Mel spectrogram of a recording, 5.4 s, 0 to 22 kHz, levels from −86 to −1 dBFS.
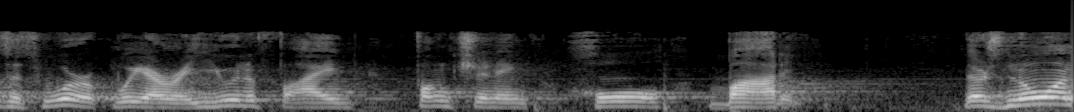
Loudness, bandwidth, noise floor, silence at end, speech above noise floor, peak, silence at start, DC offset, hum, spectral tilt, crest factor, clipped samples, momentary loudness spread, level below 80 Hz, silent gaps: -28 LUFS; 8 kHz; -58 dBFS; 0 s; 32 dB; -8 dBFS; 0 s; under 0.1%; none; -5 dB/octave; 18 dB; under 0.1%; 12 LU; -64 dBFS; none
